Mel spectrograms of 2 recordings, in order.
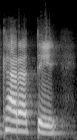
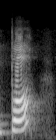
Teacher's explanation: a vogal média alta, como E em karatê e O em pô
